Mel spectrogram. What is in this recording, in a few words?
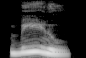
"ಬೀಳು", Kannada; bīḷu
